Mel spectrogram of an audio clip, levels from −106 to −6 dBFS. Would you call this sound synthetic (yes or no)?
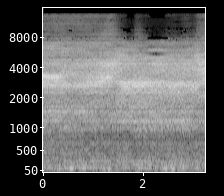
yes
